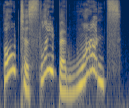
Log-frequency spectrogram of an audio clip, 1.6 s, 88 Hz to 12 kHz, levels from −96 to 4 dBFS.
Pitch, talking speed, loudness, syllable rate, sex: 330 Hz, 185 wpm, -16 LUFS, 3.9 syllables/s, female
